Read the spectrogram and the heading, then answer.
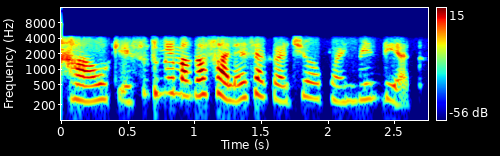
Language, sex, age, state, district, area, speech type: Goan Konkani, female, 18-30, Goa, Murmgao, urban, conversation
